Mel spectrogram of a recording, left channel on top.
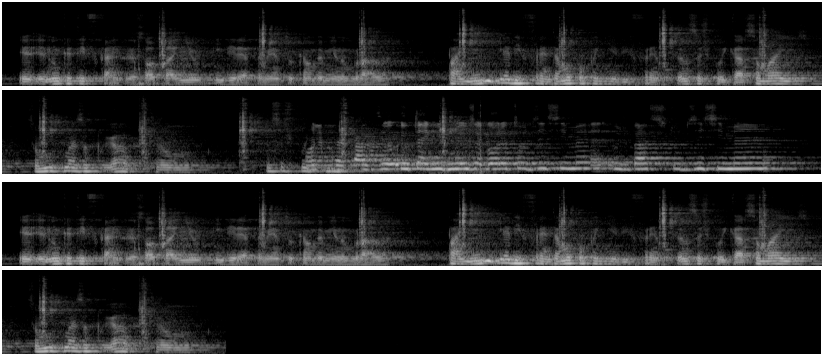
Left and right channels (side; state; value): right; drops out; at 10.5 s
